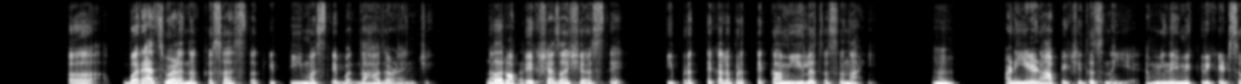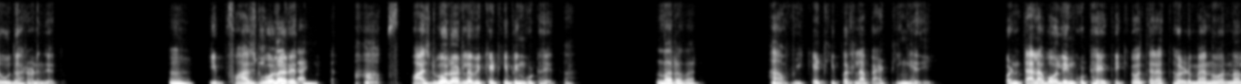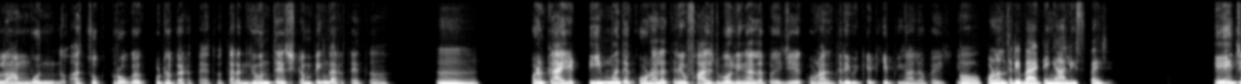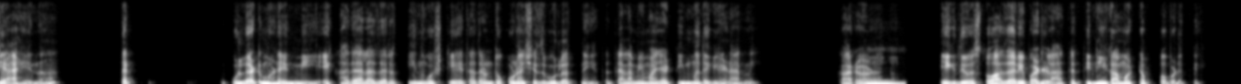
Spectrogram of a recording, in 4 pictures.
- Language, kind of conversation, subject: Marathi, podcast, फीडबॅक देताना तुमची मांडणी कशी असते?
- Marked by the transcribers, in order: in English: "टीम"; tapping; in English: "टीमवर्क"; other background noise; in English: "टीममध्ये"; in English: "टीममध्ये"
